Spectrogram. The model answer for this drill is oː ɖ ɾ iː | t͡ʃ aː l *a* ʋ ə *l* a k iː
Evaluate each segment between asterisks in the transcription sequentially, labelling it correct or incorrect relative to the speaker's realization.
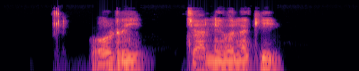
incorrect, correct

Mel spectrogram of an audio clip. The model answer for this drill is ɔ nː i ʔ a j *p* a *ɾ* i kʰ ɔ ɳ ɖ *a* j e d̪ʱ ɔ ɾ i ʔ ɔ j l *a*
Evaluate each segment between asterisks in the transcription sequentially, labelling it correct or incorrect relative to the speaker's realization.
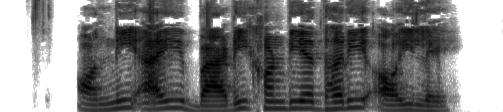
incorrect, incorrect, incorrect, incorrect

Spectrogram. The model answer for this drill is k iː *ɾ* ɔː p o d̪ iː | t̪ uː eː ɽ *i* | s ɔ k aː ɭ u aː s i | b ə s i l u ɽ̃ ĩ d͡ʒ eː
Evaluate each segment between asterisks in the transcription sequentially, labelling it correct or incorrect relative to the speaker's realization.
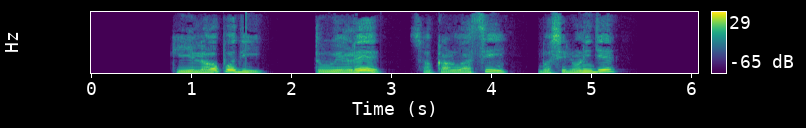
incorrect, incorrect

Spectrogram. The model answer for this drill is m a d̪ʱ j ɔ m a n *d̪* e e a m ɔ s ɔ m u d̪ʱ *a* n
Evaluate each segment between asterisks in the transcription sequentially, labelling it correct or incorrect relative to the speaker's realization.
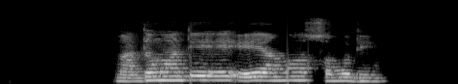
incorrect, incorrect

